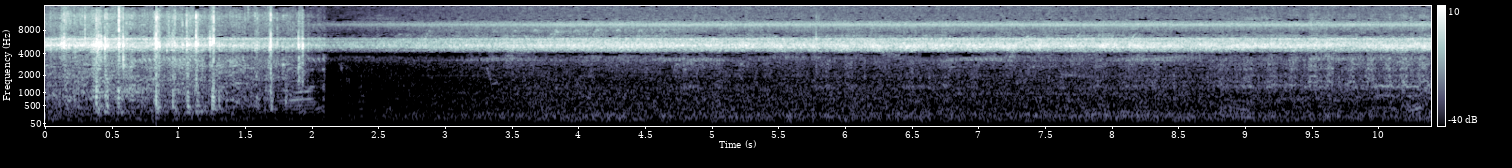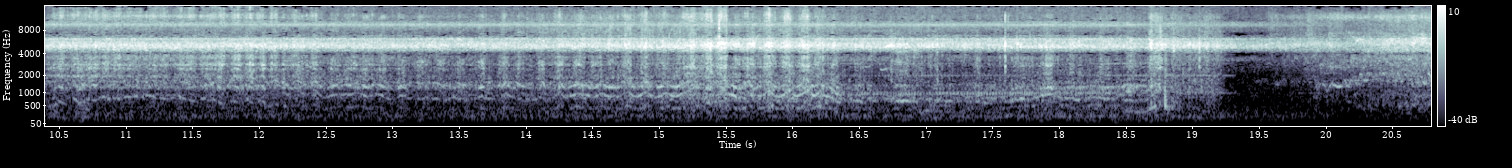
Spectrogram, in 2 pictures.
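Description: Steady high-pitched chorus of insects from the surrounding forest, with a run of clicks and scrapes in the first two seconds.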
